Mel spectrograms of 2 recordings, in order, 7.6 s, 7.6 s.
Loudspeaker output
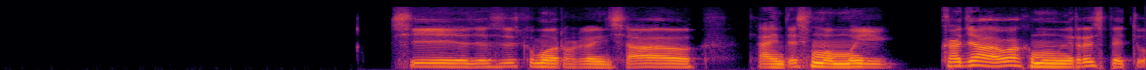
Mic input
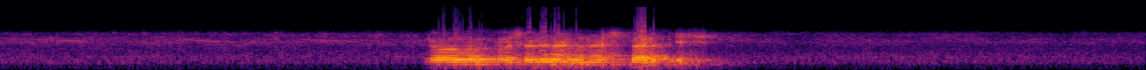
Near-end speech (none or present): present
